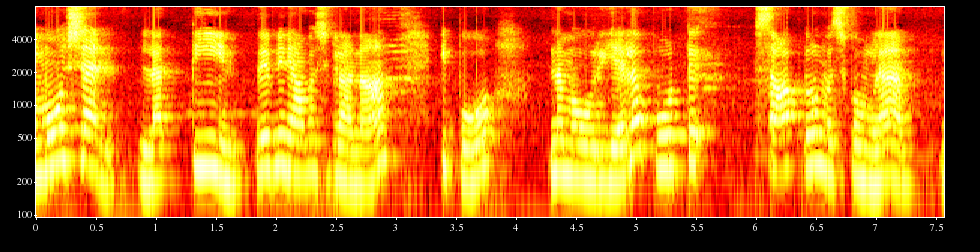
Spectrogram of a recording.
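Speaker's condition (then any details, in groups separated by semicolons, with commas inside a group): No condition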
